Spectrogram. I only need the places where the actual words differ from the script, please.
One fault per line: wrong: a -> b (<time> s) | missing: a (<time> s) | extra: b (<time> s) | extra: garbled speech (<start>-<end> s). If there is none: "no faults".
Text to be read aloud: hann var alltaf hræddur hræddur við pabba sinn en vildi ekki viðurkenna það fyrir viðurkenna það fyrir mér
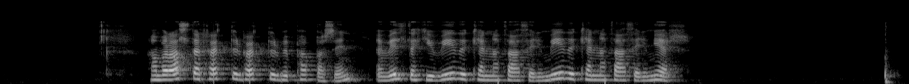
no faults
